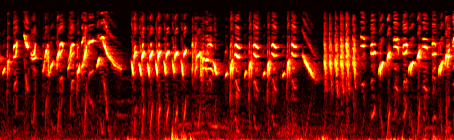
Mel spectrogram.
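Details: Dense, unbroken twittering from a wild European goldfinch, song intended for tutoring: high, rapid, jangling notes tumbling over one another, with a coarse buzzy patch in the latter part.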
